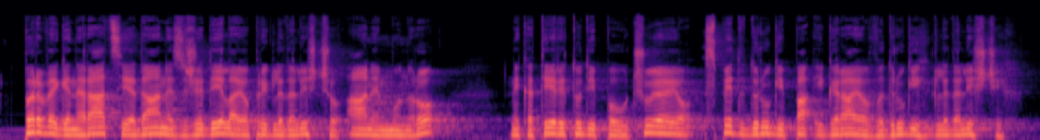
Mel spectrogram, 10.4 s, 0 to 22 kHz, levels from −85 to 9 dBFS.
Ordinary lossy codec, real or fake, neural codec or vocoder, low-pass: MP3, 96 kbps; real; none; 14.4 kHz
